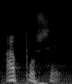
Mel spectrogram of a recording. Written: apose

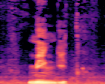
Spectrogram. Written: mingit

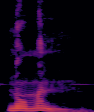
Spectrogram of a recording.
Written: noman

